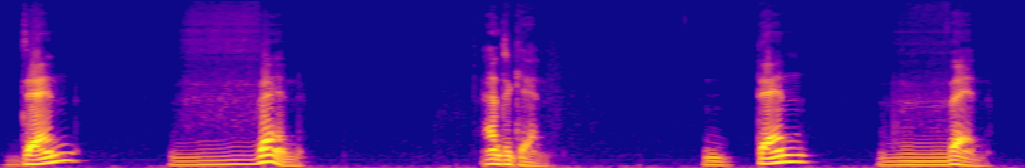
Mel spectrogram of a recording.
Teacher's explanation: Let's say a few words the old way with a d sound first, and then the new way with the voiced th.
